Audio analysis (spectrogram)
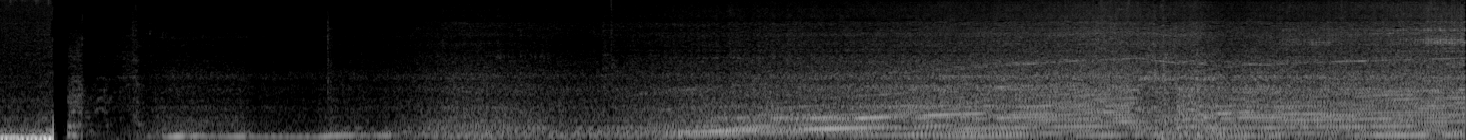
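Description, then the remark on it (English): A car engine revs up steadily in a Shell V-Power fuel advertisement, its pitch climbing and growling louder over several seconds, with layered rising tones like engines accelerating; no one speaks. “Make your engines sing.”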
